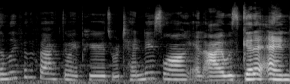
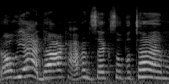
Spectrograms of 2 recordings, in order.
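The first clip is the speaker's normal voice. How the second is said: mock, playfully kidding, joking, tongue-in-cheek tone; 4 semitones higher, 6 dB quieter than usual. Retelling a reply to a doctor's question: retelling own joking reply. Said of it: "like, jokingly".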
